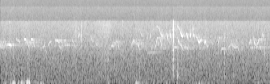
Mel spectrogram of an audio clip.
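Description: Near silence: faint birds chirping in the background, with one faint click about three and a half seconds in.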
